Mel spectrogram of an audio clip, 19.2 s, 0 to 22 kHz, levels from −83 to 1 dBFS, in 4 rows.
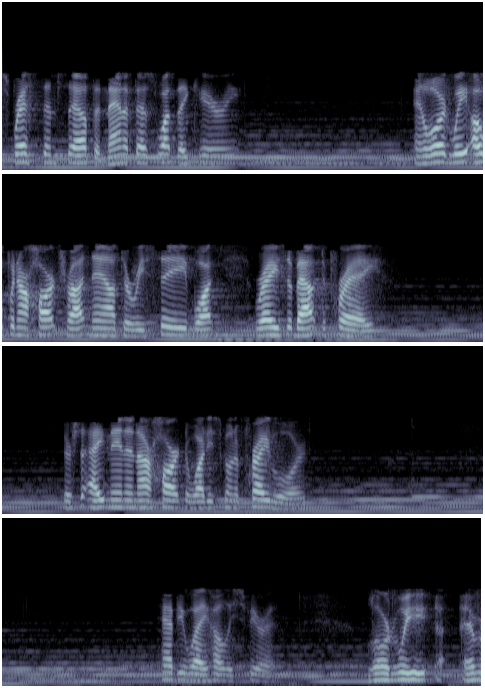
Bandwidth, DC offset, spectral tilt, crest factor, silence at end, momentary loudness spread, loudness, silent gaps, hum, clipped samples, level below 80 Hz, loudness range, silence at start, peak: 4 kHz; under 0.1%; -9.5 dB/octave; 24 dB; 0 s; 20 LU; -26 LUFS; none; none; under 0.1%; -50 dBFS; 10 LU; 0 s; -4 dBFS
